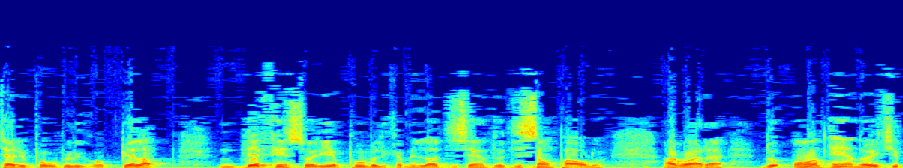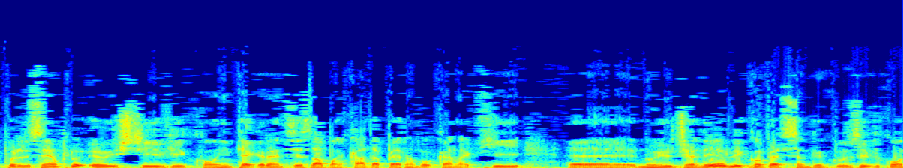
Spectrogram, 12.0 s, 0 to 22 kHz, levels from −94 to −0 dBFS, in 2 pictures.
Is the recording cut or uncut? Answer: uncut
